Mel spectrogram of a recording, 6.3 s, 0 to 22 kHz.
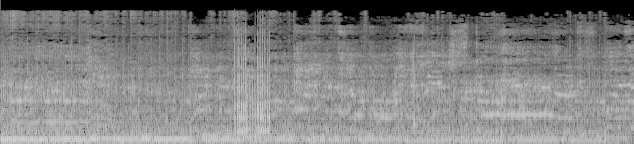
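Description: A pop song with singing and heavy bass notes playing through a Grasep DQ-15 small portable speaker, its passive radiator pumping with the bass. A short noisy burst sounds about halfway through.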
